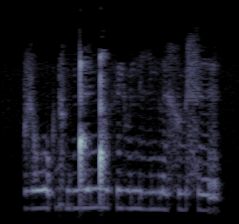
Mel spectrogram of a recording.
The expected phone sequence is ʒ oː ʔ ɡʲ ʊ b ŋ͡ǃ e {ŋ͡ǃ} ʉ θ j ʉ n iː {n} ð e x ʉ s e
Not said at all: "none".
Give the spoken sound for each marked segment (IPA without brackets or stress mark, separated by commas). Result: ŋ͡ǃ, n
